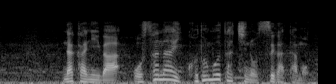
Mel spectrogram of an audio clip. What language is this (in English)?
Japanese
